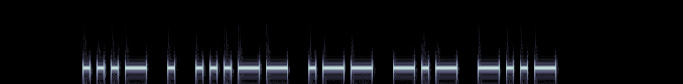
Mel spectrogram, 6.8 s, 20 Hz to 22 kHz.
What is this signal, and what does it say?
Morse code, heard as a keyed tone, about 17 wpm, 700 Hz. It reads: VE3WKX
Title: DXCC-100 Call Signs - 6 Characters - Repeated 3x - 17wpm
